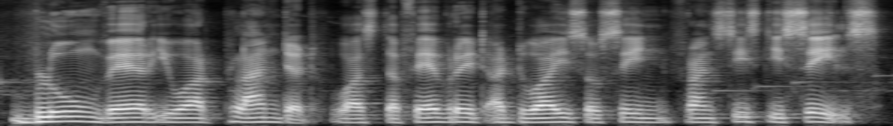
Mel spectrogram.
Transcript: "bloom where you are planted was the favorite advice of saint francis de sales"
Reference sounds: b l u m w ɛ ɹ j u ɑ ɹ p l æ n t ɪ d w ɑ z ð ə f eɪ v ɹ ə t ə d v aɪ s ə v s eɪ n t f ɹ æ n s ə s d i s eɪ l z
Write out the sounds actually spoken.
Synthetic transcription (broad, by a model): b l u m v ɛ ɹ j u ɑ ɹ p l æ n t ɪ d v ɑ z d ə f eɪ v ɹ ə t ə d v aɪ s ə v s eɪ n t f ɹ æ n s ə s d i s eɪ l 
